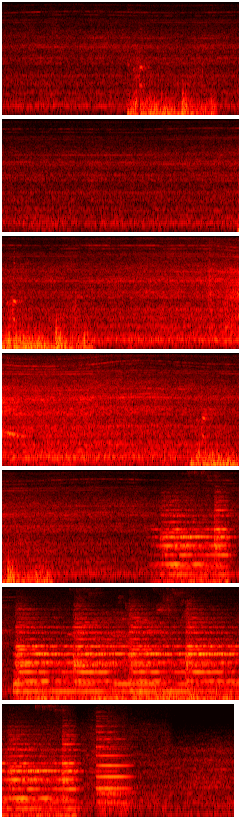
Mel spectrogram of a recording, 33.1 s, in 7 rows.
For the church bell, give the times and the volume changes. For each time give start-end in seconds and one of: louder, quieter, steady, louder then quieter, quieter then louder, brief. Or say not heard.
21.9-31.1 steady.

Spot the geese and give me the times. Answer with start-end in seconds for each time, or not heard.
2.5-4.3, 9.4-11.3, 17.9-20.0, 26.3-28.2.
